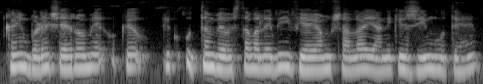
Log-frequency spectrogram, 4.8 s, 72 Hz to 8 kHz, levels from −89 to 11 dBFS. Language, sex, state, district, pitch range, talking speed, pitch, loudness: Hindi, male, Bihar, Muzaffarpur, 165-190 Hz, 210 wpm, 170 Hz, -24 LUFS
